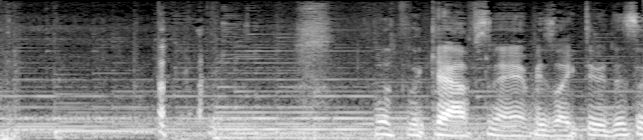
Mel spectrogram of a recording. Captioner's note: pleasant guitar music; chuckles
